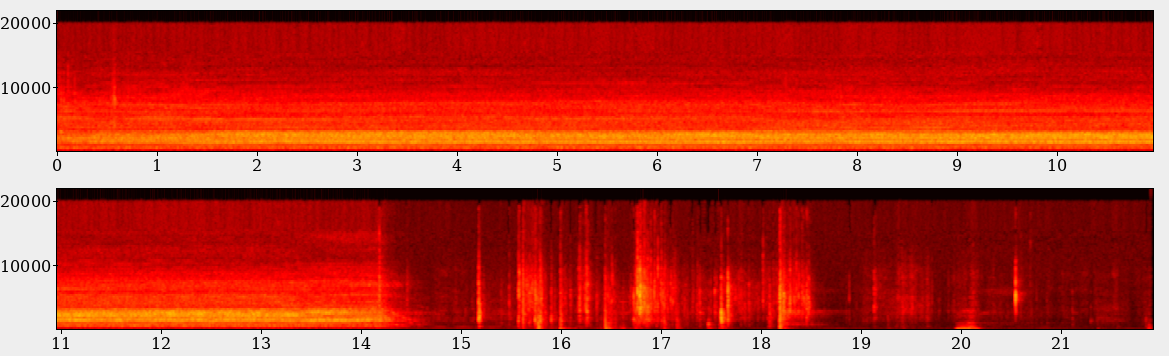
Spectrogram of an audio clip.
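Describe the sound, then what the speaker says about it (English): A heat gun blows hot air over collage paper in a loud, steady close whoosh lasting about fourteen seconds, then cuts off, leaving scattered handling clicks and rustles. "I'll just get my heat gun,"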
